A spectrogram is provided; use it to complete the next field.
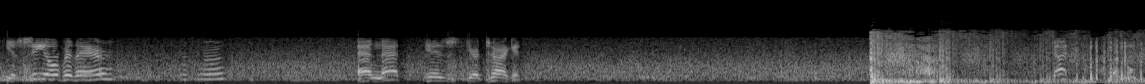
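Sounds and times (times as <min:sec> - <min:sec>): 
speech: 0:00.0 - 0:02.6, 0:03.6 - 0:05.4, 0:09.2 - 0:09.5, 0:10.5 - 0:11.4
gunshot during target practice: 0:08.7 - 0:11.4.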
